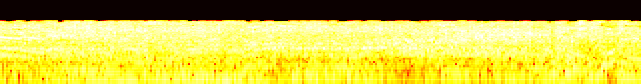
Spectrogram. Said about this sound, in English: Yeah, it's got a ton of cheering in the background. Yes, that's it.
